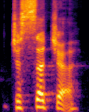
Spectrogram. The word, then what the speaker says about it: just such a: pronounce just such a and then to turn it into something so meaningless like just sucha just sucha just sucha but these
